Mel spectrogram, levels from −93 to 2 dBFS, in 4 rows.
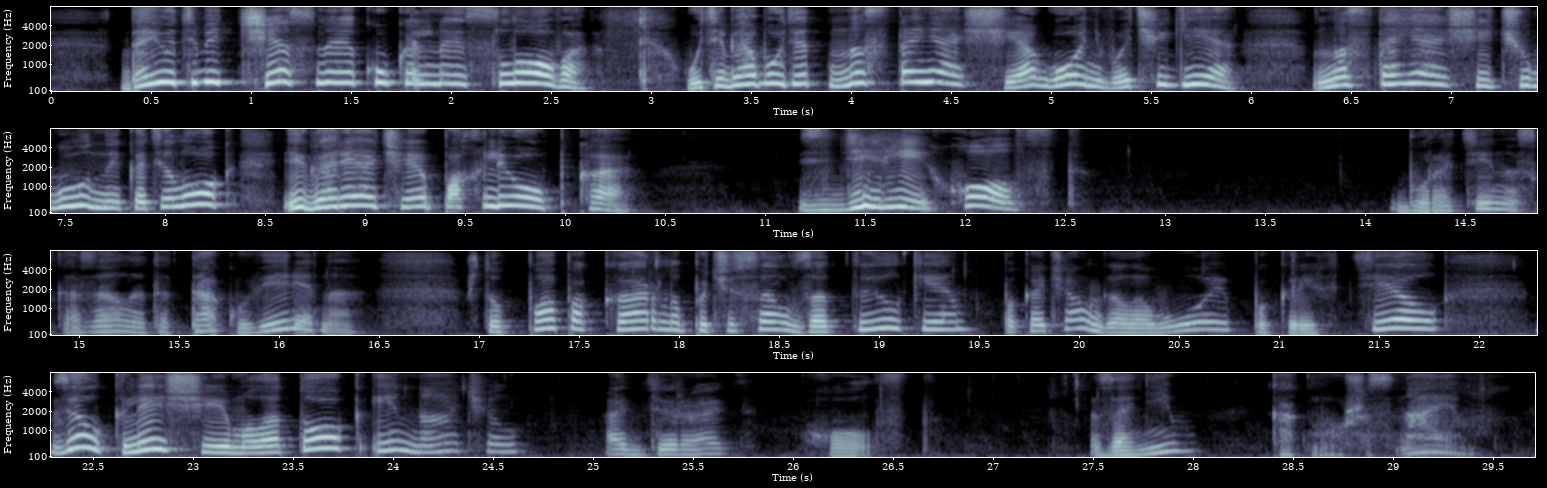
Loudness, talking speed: -22 LUFS, 95 wpm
